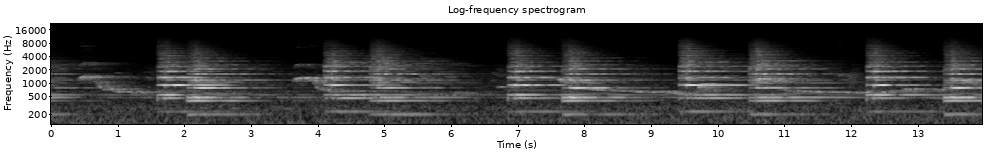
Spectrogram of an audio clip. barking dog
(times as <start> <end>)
0.4 1.2, 3.6 4.2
